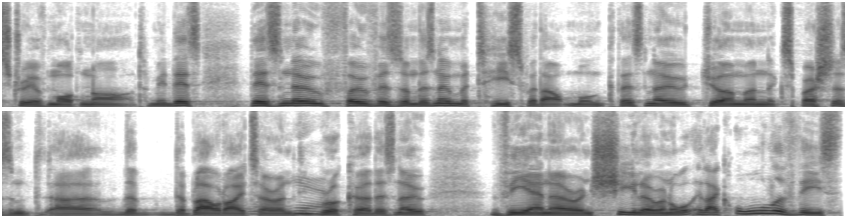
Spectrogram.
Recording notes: In this episode originally recorded at Sotheby’s in London.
